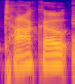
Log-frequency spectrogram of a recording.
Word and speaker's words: Taco: I have to say, I think by far my favorite human character in this movie is Mr. Taco. And yes, you do say it like the food.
